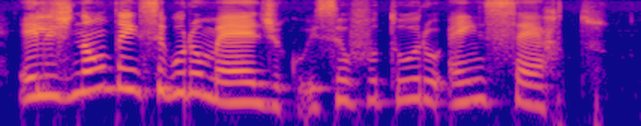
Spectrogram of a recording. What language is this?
Portuguese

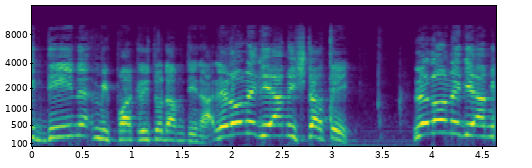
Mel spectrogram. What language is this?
Hebrew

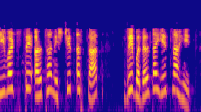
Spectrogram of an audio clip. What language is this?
Marathi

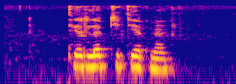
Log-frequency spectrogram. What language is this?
Uzbek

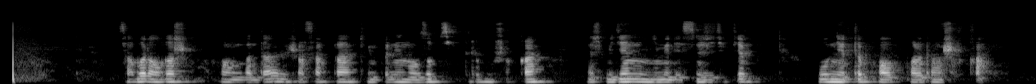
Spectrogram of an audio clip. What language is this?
Kazakh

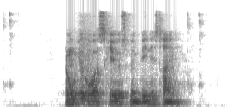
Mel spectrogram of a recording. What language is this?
Danish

